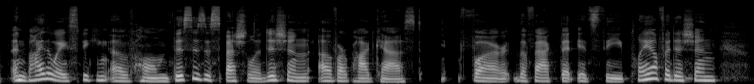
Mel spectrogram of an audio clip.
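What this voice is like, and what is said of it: Slightly hoarse, strained voice. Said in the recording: “we were screaming... my voice is a little squirrely still... we were screaming our heads off”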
